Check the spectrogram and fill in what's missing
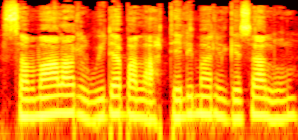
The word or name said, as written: sama'latl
